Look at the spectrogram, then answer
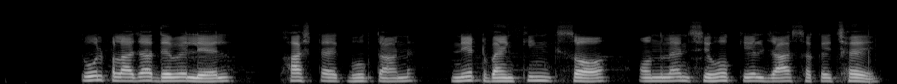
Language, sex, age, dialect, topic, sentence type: Maithili, male, 25-30, Eastern / Thethi, banking, statement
